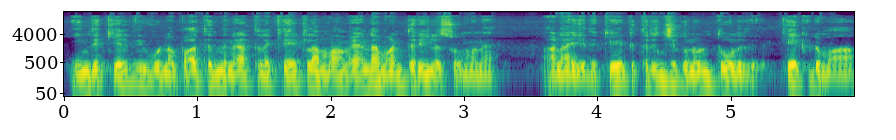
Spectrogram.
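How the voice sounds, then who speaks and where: A man voicing a hesitant, caring young man who speaks haltingly. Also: mid-range voice, flat delivery, dark tone, lightly acted.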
